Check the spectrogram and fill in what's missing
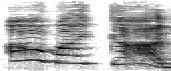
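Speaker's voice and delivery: very high, slow, starstruck gasp of a line; swooning. Retold or imitated. Fan swooning after a wrestler says her name goodnight, high and slow. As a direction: melt like a fan who just got noticed. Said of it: "And I was just like".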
